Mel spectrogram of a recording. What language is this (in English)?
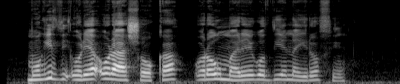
Kikuyu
